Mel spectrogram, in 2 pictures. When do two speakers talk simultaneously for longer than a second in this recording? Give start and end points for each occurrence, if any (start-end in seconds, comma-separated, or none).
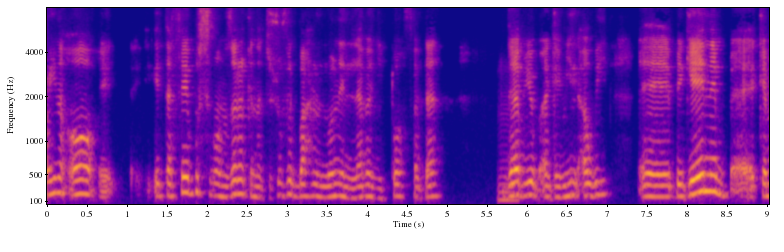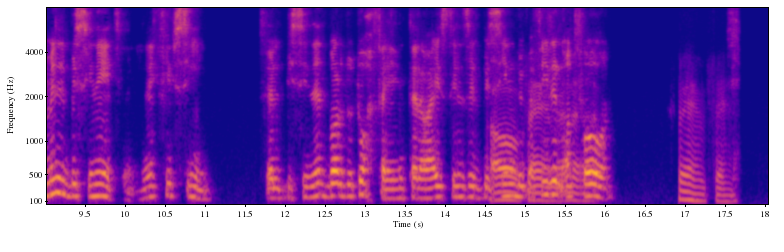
14.6-15.9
